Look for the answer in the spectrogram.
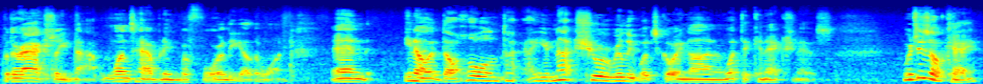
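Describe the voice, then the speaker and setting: Gravelly man rambling through a movie review. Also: medium pitch, expressive, a bit bright. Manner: halting, rambling, self-correcting. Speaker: movie review channel host. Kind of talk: casual unscripted movie review to camera. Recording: echoey room with faint noise.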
